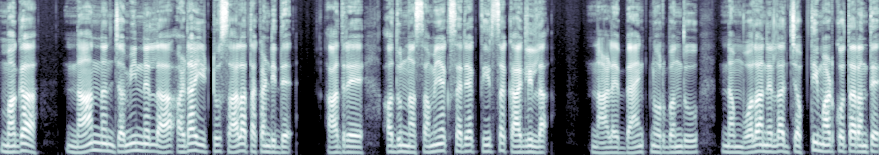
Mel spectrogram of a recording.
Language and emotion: Kannada, sad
